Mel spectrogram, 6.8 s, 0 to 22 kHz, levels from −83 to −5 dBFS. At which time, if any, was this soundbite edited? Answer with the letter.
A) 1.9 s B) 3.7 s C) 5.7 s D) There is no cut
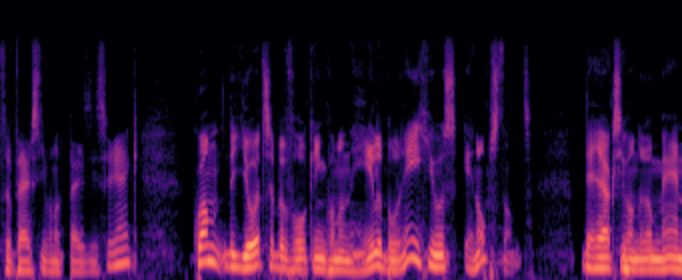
C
